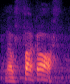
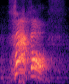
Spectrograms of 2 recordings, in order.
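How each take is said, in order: First: Said in the usual way. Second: Sudden high, loud yell; explosive, high-pitched yelled dismissal; angry shout. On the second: Real, not acted.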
